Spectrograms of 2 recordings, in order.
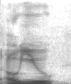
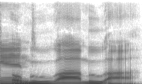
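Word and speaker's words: Oumuamua (ʻOumuamua): It's Oumuamua. – Pronounced Oumuamua.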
